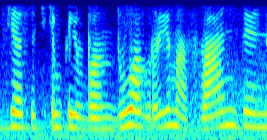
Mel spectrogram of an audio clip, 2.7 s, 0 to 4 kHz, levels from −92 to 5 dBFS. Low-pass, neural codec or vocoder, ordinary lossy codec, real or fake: 3.6 kHz; none; AAC, 24 kbps; real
